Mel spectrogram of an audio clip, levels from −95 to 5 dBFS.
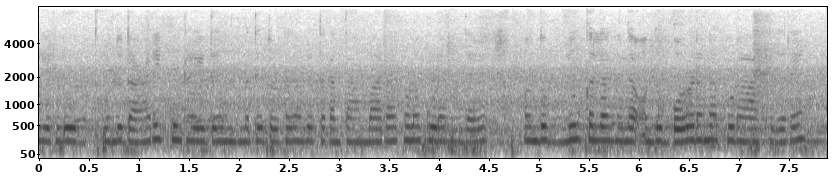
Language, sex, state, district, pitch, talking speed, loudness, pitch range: Kannada, female, Karnataka, Dharwad, 230 Hz, 130 wpm, -29 LUFS, 225-240 Hz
